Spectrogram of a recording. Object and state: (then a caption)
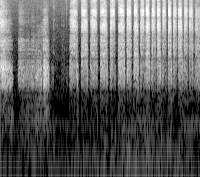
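Felt-tip marker on paper. A hand with painted nails rubs the felt tip of a plastic alcohol marker over a flat printed paper coloring page lying on a dark surface, filling the skeleton's eye with yellow. Two longer, bright scratchy strokes are followed by a brief pause, then a quick, even run of short back-and-forth strokes. The sound is a dry, hissy rasp concentrated in the high range, with little low end.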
